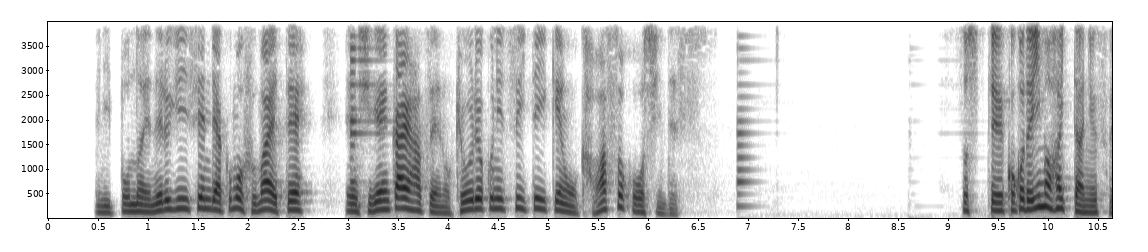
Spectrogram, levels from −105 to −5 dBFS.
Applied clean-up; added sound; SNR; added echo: neural mask model DeepFilterNet 3.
